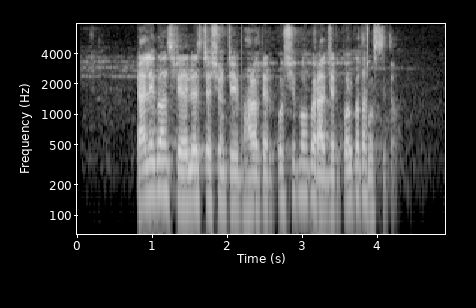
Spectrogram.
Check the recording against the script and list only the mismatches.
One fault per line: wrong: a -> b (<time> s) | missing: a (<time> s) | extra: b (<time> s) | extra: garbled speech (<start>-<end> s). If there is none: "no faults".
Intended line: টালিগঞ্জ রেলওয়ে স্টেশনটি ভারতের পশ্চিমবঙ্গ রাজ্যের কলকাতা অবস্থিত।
no faults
